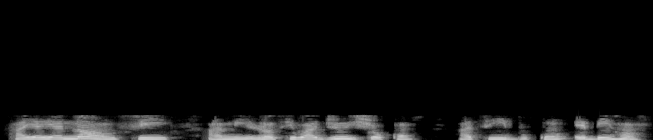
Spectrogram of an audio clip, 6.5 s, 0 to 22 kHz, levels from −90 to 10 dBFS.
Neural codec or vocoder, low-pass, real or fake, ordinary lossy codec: none; 7.2 kHz; real; AAC, 16 kbps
